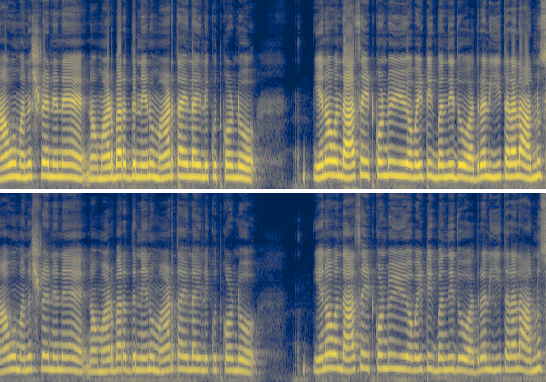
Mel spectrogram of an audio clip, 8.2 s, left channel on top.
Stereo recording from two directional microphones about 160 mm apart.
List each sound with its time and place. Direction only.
0.3 s a woman's voice: 25° left (ahead or behind)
